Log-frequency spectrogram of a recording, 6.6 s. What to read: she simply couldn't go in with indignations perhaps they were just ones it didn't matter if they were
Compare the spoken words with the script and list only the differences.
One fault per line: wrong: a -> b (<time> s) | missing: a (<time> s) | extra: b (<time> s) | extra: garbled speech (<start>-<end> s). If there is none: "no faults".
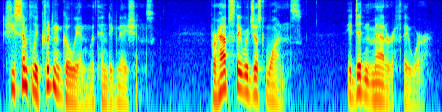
no faults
